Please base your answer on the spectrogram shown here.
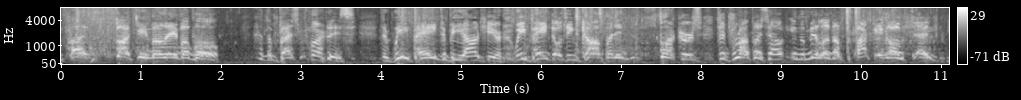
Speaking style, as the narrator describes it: he just starts screaming

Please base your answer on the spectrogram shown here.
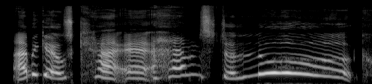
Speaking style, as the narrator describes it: wailed Molly

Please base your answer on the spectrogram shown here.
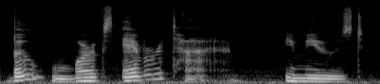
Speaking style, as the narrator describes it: his Boston growl dropping to a smooth southern drawl

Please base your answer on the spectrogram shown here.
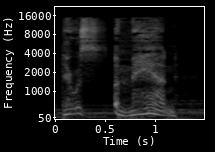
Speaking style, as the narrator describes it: she said, her voice strangled and thin

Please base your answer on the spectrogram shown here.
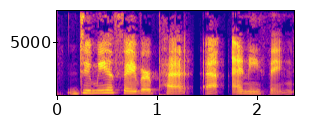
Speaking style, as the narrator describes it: I stutter out

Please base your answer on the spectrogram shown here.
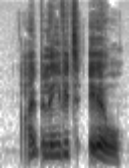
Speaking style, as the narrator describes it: said Louisa Mebbin loudly in Hindustani, for the benefit of the village headman, who was in ambush in a neighbouring tree

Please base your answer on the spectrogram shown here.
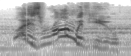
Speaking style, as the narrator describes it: Phil bellowed

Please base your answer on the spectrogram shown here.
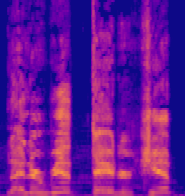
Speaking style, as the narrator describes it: the other boy's terror-stricken voice squeaked

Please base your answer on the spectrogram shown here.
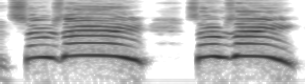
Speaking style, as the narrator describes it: screaming

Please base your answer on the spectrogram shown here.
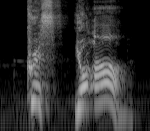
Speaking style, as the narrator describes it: Tammy cried out in complete shock

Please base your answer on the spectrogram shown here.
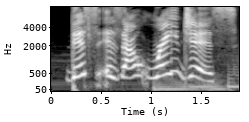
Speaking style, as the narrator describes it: I yelled out

